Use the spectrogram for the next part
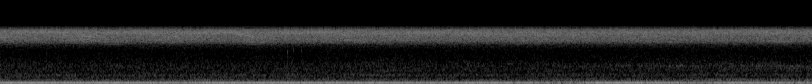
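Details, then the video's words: Cicadas keep up a constant high, sizzling buzz throughout, accompanied by a steady low-pitched rumbling hum underneath. "Cicadas: part 2"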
